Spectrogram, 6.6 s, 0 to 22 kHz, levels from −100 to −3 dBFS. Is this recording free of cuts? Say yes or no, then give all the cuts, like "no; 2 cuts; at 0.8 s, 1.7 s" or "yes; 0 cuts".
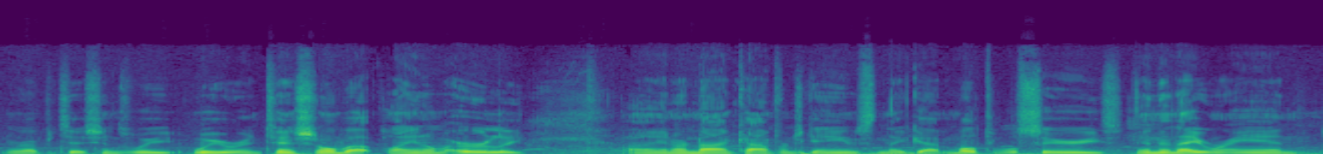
no; 1 cut; at 5.6 s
